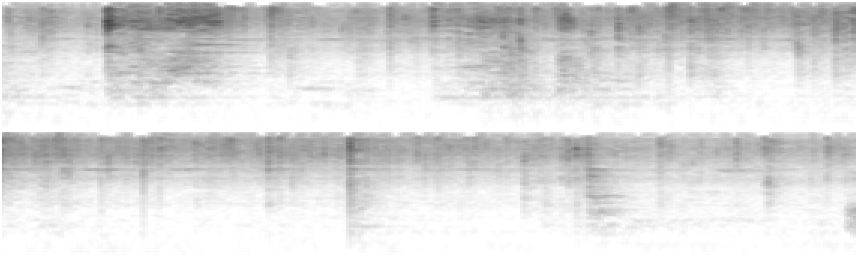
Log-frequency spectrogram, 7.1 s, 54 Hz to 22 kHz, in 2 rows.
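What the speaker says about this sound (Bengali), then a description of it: "তেজপাতা 5 ফোড়ন ভাজা হয়ে গেছে, আমি মাছের সাথে আবার একটু নেড়ে নিলাম।" Fish frying in a pan with bay leaves and five-spice tempering, stirred with a utensil: soft sizzling under repeated scraping and clinks of metal against the pan, a few sharper knocks, fairly quiet and close.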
